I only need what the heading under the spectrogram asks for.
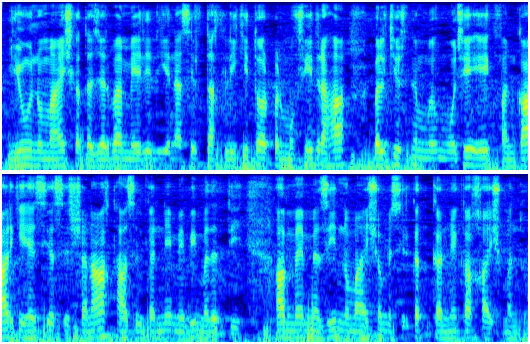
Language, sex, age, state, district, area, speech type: Urdu, male, 18-30, Uttar Pradesh, Azamgarh, rural, spontaneous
